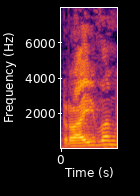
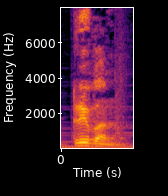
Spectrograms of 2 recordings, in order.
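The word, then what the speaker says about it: driven: कई बार स्टूडेंट्स इसकी third form को ड्राइवन कहते हैं, ये गलत है, आप ध्यान रखिए, इसका करेक्ट प्रोनाउंसिएशन है ड्रिवन।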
